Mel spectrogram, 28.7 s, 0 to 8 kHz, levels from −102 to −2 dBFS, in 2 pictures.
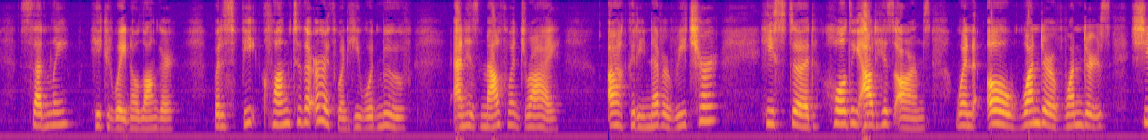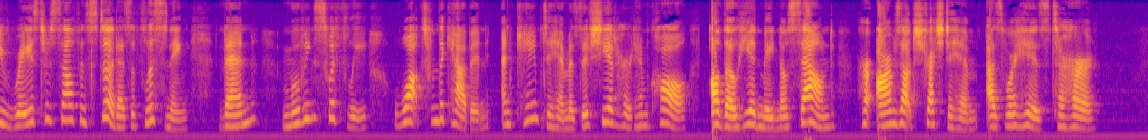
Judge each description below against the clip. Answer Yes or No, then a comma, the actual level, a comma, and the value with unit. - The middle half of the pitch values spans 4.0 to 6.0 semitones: Yes, average, 4.6 semitones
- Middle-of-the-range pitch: No, high, 210 Hz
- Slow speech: No, average, 170 wpm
